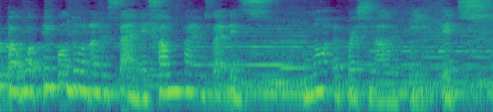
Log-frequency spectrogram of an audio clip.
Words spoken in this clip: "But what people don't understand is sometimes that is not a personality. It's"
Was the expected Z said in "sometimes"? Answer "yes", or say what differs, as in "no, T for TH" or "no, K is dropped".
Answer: yes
